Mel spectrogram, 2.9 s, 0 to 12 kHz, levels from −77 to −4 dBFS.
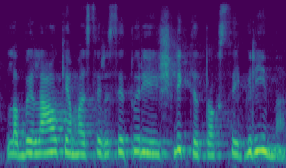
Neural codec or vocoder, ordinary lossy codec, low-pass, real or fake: codec, 24 kHz, 3.1 kbps, DualCodec; Opus, 64 kbps; 10.8 kHz; fake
